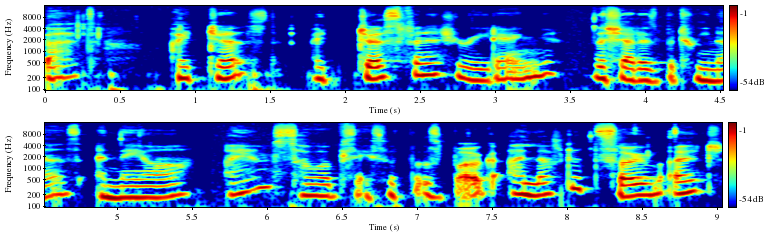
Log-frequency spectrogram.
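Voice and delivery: soft hushed whisper. Vlogging past midnight, trying not to wake their sister: whispering. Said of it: "I'm whispering because I don't want to wake my sister up".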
